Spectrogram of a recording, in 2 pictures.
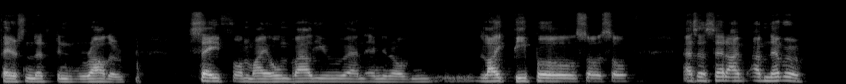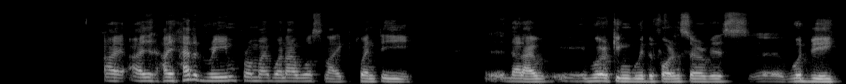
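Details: Adult male diplomat with a severe stutter and many blocks as a teenager, especially in foreign languages, treated with 2–3 years of speech therapy; he still has small blocks under pressure and describes himself as a rapid speaker; stuttering.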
